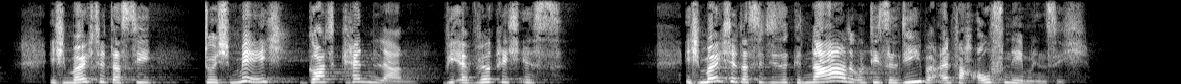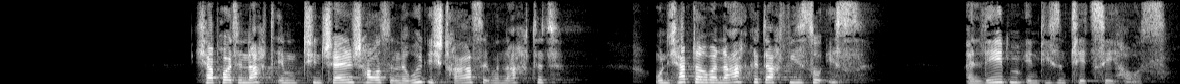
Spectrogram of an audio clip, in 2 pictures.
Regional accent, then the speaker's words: Hamburg, Germany; Ich bin auf der Reeperbahn geboren und habe die ersten 6 Jahre meines Lebens mit meiner Mutter zusammen in einem Zimmer verbracht.

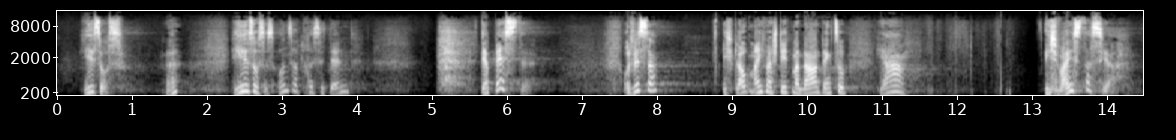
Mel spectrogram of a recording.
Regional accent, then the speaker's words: Saxony, Germany; Saxonia, meine Heimat, ne, Sachsenquelle.

